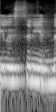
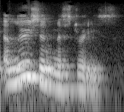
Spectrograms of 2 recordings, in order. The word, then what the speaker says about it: Eleusinian: And I had thought that, you know, the Eleusinian mysteries, the way I pronounced it to myself originally, I used to say illusion mysteries.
